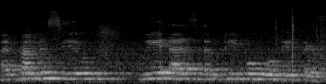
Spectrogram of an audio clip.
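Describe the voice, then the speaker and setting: A woman's voice: on the high side, fairly even intonation, a little slow, a little mellow. A young woman reading a political speech aloud to a congregation. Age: young adult. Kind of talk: read-aloud political speech at prayer service. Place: large church, indoors. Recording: echoey church hall, far off, faint noise.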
